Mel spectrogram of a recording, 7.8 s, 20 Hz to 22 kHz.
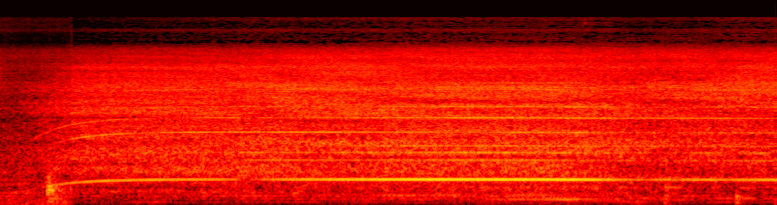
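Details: Lakoni 900 W electric welder whose fan wouldn't run and wouldn't weld, after replacing a burnt 2.2 ohm resistor: fan spins up quickly into a steady, even whir holding constant; cooling fan running normally.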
